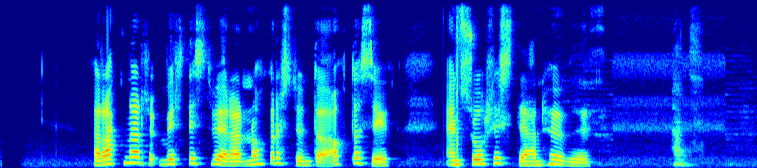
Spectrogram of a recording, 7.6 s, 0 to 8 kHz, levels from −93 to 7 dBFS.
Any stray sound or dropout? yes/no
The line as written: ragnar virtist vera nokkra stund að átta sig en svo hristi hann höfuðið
yes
